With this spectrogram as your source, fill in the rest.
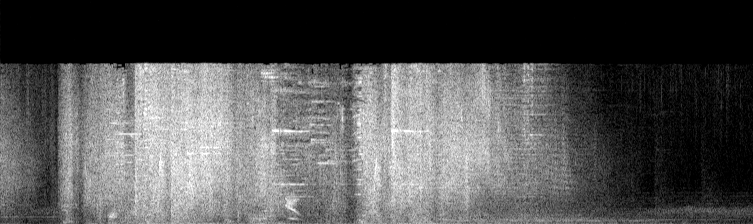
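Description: Loud game spell blasts and hits crash and crackle, then die away.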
